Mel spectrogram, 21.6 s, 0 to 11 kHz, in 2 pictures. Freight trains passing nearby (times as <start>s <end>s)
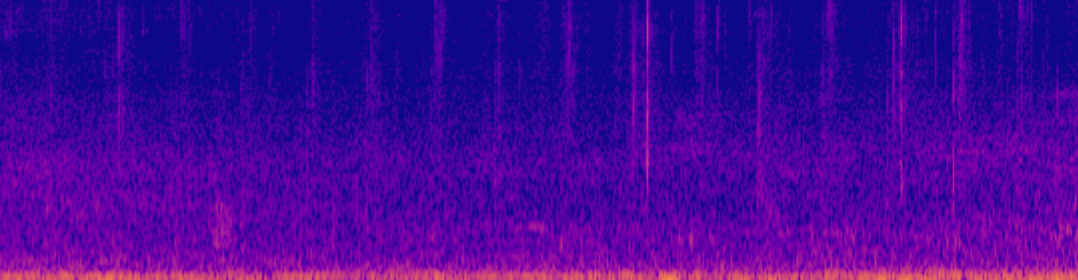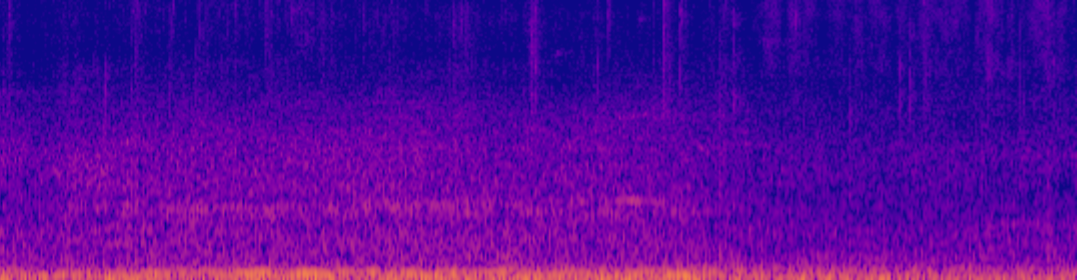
9.8s 21.5s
